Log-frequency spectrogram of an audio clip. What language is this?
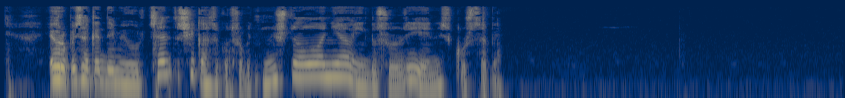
Georgian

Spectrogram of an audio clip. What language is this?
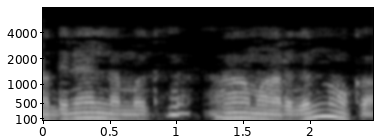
Malayalam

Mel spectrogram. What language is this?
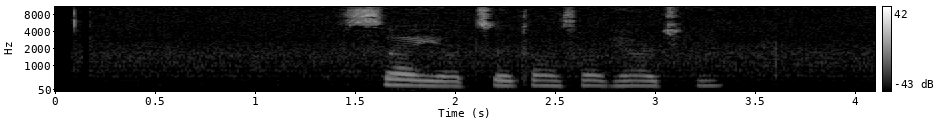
Chinese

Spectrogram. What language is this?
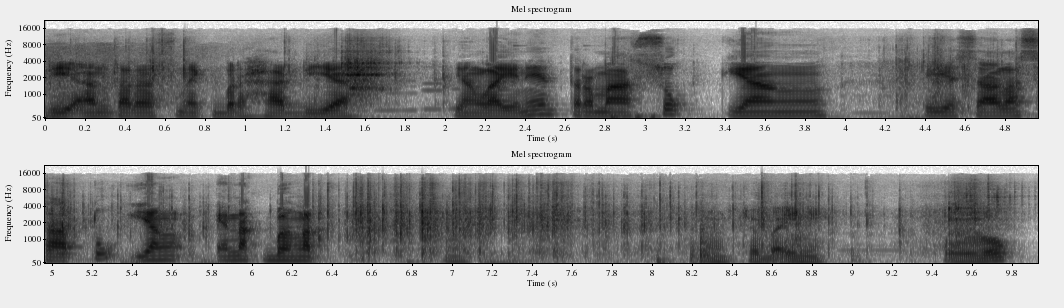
Indonesian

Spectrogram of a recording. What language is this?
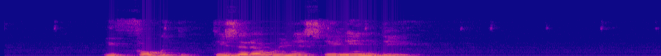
Kabyle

